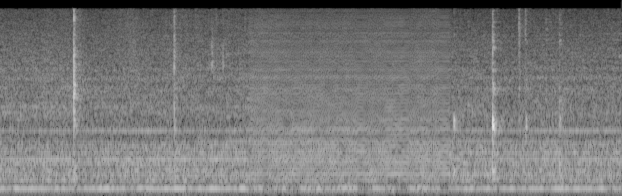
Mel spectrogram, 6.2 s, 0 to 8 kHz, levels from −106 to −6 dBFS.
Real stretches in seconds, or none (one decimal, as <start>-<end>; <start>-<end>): 0.0-2.5; 4.5-6.2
